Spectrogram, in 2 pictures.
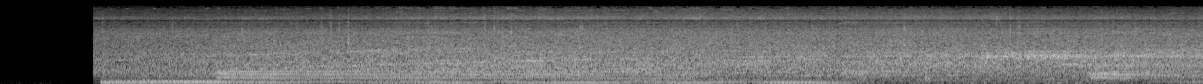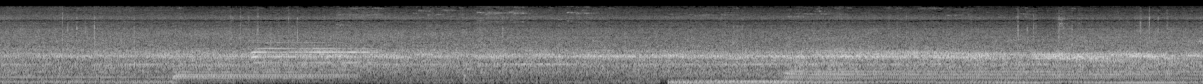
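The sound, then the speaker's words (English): Lionel toy model trains rumble steadily along a track, a loud continuous clatter broken by several drawn-out, horn-like whistle tones; no one speaks. “These are deafening Lionel trains, I can tell. It's not the cheap stuff.”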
